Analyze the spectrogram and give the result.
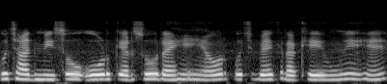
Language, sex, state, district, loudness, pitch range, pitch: Hindi, female, Bihar, Katihar, -14 LUFS, 220-240 Hz, 230 Hz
